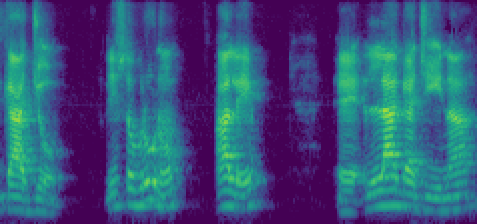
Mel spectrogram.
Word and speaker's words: gallo: también vimos obviamente que en español la pronunciación de la doble l ok que es yaya y yo yo y quede en italia no tiene su pronunciación como él porque entonces si lo diríamos en italia no sería galo pero recuerden que en pronunciación es gallo liso bruno ale la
